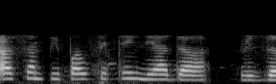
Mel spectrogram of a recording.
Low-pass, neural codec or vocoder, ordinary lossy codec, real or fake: 7.2 kHz; codec, 16 kHz in and 24 kHz out, 2.2 kbps, FireRedTTS-2 codec; AAC, 16 kbps; fake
